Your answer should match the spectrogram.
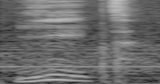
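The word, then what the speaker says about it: Yiğit: wrestling muscle turkish guy his name was spelled yiggit it's pronounced yeet that was before the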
